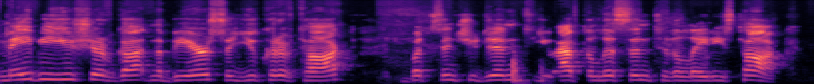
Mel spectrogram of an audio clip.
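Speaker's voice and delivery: ordinary delivery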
